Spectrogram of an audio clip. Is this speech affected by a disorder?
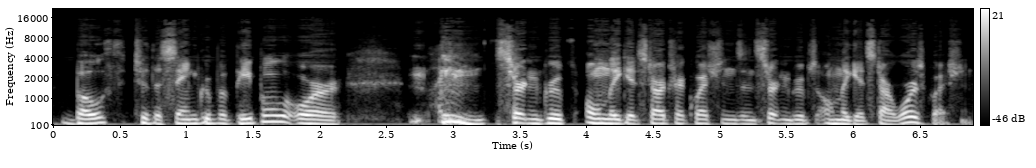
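No.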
